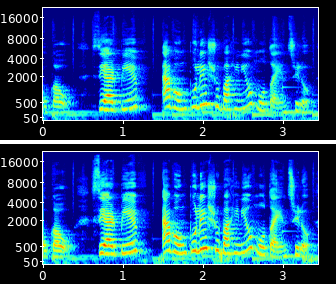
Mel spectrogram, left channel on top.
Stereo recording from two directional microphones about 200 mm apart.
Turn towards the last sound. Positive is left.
turn(degrees=-25)  # may be behind; listen again after turning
